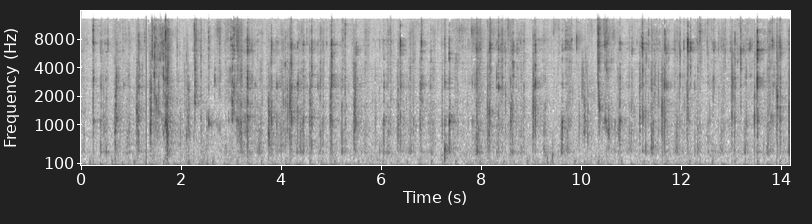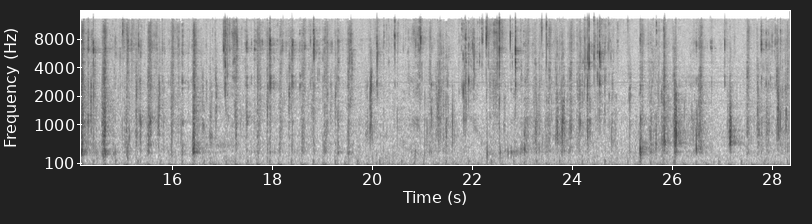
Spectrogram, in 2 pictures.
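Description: Close-miked chewing and biting of spicy jajangmyeon with Chinese glass noodles, with dense wet mouth clicks and some crunching. Under it runs a steady low thumping, which the eater takes for her own heartbeat picked up by the microphone.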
